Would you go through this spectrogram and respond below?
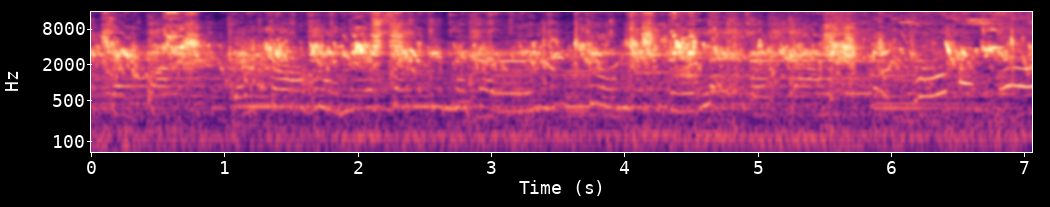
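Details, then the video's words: Happy budgerigar chatter: rapid high squeaks, clicks and buzzy warbles in uneven bursts, accompanied by a gently shifting melodic tune in the background. "Happy budgie chirping sound"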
